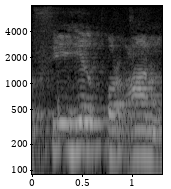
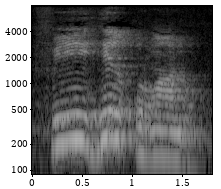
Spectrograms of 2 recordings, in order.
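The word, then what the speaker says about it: فيه القرآن: So when you read together, you do not pronounce the alif, but you combine this ha with the lam.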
